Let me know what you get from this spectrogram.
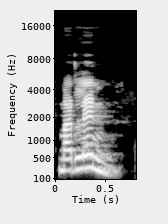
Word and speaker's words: Marlene: Marlene. – Entonces, ¿qué tipo de nombre es? – Es francés, Marlene.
